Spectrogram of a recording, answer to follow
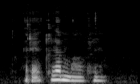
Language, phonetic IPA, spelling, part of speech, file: Polish, [ˌrɛklãˈmɔvɨ], reklamowy, adjective, LL-Q809 (pol)-reklamowy.wav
